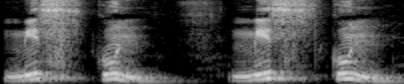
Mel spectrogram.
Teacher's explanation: ये जो मीम है ये तो सिंपल दोनों होंठों को मिलाने से पढ़ा जाता है और ये जो सीन है इसको हम सिटी पैदा करके पढ़ेंगे और काफ को बारीक पढ़ेंगे। मिस्कुन, मिस्कुन।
